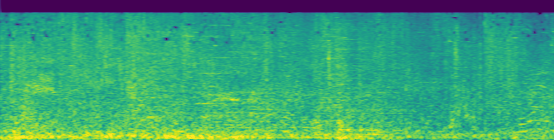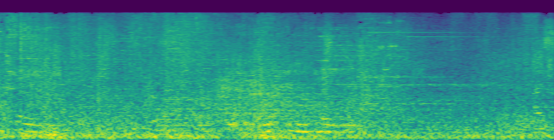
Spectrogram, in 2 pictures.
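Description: Game spell blasts and hits clash in a busy, noisy fight.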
